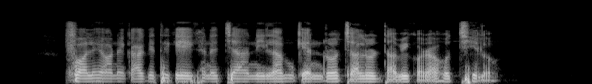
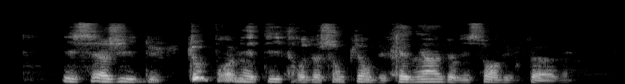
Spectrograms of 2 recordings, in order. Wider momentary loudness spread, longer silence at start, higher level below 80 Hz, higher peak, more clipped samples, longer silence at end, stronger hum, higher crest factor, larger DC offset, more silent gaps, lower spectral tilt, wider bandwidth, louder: second, 6 LU vs 9 LU; about the same, 0.65 s vs 0.65 s; first, -42 dBFS vs -72 dBFS; first, 0 dBFS vs -6 dBFS; neither; first, 0.95 s vs 0.6 s; neither; about the same, 18 dB vs 20 dB; neither; neither; about the same, -5.5 dB/octave vs -5.5 dB/octave; about the same, 8 kHz vs 7.4 kHz; first, -19 LUFS vs -26 LUFS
